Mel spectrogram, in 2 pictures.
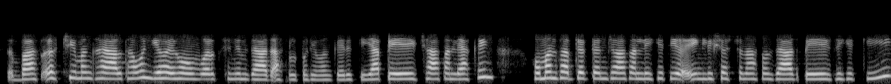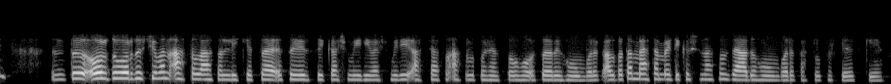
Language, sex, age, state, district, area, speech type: Kashmiri, female, 30-45, Jammu and Kashmir, Shopian, rural, conversation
